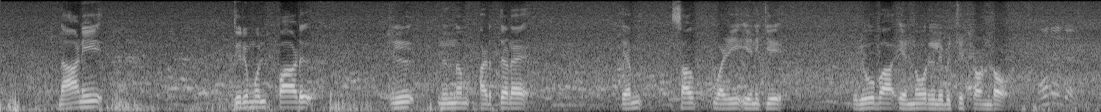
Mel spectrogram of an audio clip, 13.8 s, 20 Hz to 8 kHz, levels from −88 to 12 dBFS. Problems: constant background noise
